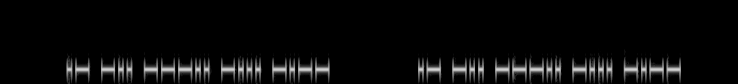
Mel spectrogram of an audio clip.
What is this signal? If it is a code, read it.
Morse code, heard as a keyed tone, about 28 wpm, 700 Hz. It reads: AD8BY AD8BY
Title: USA Call Signs - 5 Characters - Repeated 2x - 28wpm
